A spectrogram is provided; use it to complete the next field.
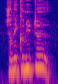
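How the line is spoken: Angry exclamation. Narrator (French): s'écria avec emportement Josette

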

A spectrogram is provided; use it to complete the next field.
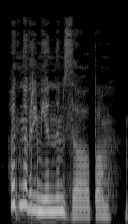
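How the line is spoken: Grim reply. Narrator (Russian): мрачно ответила я

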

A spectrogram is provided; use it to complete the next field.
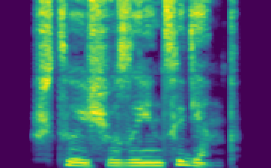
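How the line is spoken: Growling. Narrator (Russian): прорычал Демьен

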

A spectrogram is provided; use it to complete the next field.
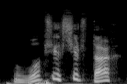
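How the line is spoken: Cheerful. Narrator (Russian): бодро кивнул

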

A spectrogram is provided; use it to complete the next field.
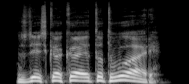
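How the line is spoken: Young man shouting. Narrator (Russian): крикнул парень

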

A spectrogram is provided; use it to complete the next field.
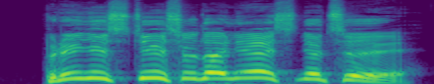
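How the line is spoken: Roaring bellow. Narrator (Russian): взревел кто-то

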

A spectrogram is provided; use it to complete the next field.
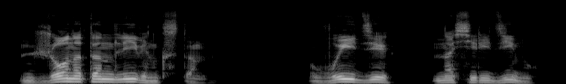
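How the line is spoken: Solemn elder. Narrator (Russian): Слова старейшего звучали торжественно

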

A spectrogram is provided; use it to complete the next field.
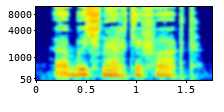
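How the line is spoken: Sigh. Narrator (Russian): вздохнул парень

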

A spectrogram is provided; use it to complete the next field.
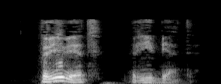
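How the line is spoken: Echoing, booming sarcastic voice. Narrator (Russian): Голос человека в черном разнесся эхом в этой гулкой каменной глотке, так что сарказм его прогремел могучим обертоном

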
